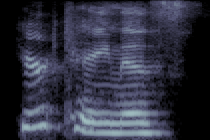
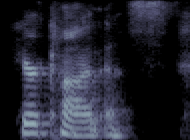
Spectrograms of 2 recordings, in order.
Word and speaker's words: Hyrcanus: It's Hyrcanus, not Hyrcanus. I do that sort of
